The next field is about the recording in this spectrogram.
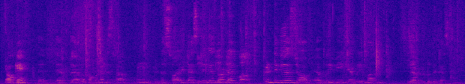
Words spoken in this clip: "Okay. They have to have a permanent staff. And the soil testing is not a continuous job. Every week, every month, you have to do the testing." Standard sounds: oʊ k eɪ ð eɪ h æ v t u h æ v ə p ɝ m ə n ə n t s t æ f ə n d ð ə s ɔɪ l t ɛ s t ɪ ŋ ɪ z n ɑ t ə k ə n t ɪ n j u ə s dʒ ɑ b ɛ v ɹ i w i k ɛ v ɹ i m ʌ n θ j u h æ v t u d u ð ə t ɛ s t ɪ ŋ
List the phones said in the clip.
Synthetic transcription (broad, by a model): oʊ k eɪ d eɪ h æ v t u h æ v ə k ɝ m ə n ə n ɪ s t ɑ ə n d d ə s ɔɪ l t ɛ s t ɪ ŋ ɪ z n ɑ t ə k ə n t ɪ n j u ə s dʒ ɑ b ɛ v ɹ i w i k ɛ v ɹ i m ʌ n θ j u h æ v t u d u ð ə t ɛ s t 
